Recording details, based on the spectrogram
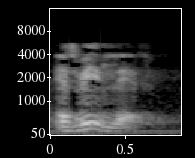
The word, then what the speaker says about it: Svidler: Moriosevich, Grishuk, Sblit, a ver si lo digo bien, Svidler eh, Tomaszewski, Yakovenko Andrejkin, Riazansev, Nepomniamchi y Malajo.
